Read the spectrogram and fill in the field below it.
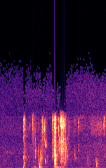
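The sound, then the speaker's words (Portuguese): A person takes a sip of water, with a few short, soft wet gulps and small handling noises spread over a couple of seconds, and no talking. “Desculpa, deixa eu tomar uma água.”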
